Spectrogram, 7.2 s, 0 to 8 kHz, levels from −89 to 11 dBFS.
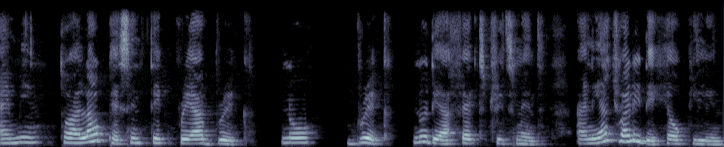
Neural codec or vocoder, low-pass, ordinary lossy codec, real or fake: none; 7.2 kHz; none; real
